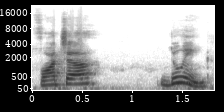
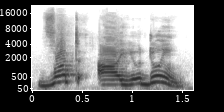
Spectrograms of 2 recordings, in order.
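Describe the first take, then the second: First: 'What are you' is blended into one word, 'whatcha'. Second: Each word of 'what are you' is said separately.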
